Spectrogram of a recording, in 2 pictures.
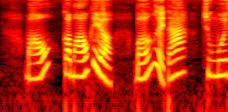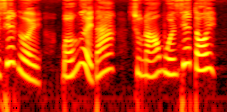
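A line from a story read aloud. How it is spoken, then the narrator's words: Terrified screaming. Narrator (Vietnamese): À gào lên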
